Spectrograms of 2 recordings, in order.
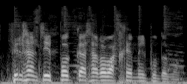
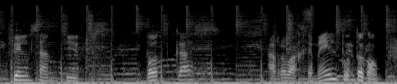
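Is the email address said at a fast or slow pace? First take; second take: fast; slow. First: It is said quickly, with sounds swallowed. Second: It is said slowly, word by word. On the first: "No lo he dicho bien" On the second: "lo digo lento"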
